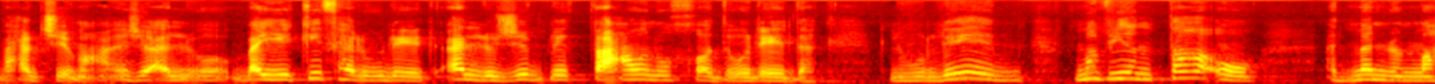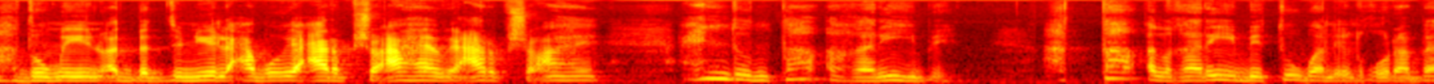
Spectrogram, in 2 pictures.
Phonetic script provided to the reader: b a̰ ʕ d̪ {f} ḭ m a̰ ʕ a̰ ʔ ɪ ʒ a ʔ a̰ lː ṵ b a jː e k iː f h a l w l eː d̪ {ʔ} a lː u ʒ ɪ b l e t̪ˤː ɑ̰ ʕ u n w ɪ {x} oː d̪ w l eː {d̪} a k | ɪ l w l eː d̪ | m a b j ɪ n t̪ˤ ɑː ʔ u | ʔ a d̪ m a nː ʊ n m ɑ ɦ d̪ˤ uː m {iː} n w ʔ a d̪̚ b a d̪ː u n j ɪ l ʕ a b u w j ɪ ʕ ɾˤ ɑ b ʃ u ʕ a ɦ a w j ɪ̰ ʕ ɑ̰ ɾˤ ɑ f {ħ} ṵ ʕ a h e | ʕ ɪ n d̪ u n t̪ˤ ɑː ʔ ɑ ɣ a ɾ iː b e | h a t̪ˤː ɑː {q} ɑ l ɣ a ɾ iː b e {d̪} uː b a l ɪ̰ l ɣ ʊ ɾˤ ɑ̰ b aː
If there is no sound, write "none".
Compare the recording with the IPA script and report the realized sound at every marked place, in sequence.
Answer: ʃ, ʔ, x, d̪, iː, ʃ, ʔ, t̪

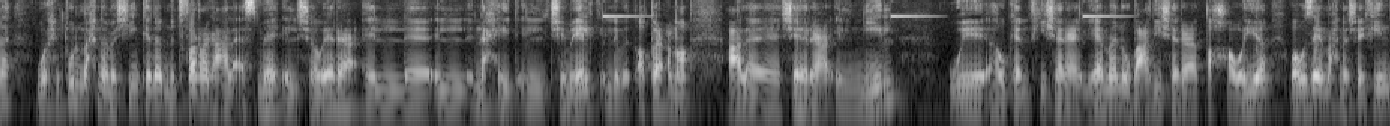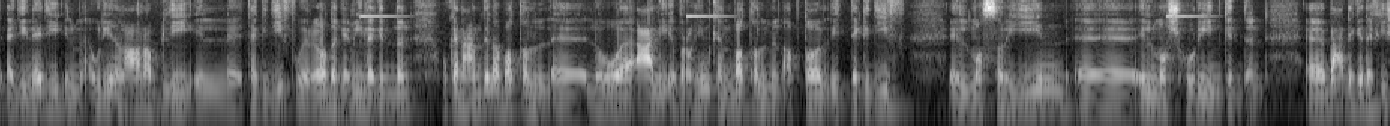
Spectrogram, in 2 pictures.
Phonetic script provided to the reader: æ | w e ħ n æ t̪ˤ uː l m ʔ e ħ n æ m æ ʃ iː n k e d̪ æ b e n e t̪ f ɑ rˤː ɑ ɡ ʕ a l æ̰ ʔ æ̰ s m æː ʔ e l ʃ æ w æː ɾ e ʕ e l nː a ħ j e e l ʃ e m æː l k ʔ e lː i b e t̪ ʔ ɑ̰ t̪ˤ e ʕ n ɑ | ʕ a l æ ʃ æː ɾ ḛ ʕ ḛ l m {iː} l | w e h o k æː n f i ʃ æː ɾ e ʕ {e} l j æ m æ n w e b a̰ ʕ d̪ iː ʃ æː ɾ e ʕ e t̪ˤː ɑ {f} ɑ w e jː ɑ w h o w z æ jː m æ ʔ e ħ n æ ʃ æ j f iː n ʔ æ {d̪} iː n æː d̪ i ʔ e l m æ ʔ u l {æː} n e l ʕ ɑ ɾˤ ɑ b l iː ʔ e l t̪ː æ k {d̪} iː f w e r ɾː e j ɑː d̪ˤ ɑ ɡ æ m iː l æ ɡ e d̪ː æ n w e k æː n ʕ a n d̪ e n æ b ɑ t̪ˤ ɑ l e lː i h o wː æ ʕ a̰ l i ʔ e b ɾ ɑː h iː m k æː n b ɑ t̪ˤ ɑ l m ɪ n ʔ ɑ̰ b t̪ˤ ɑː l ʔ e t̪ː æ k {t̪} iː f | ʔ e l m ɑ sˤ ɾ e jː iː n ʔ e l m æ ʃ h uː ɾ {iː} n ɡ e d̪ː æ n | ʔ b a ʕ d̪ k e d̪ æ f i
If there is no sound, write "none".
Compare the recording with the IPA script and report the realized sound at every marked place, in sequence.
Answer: iː, e, ħ, d̪, iː, d̪, d̪, iː

